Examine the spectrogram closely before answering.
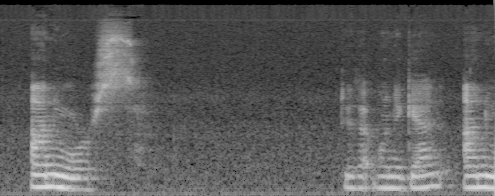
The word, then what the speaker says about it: ours: Un ours, this is another exception. S's are not normally pronounced. In this word, which means bear, like a teddy bear, a bear, the S is pronounced. Un ours.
